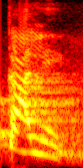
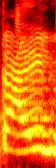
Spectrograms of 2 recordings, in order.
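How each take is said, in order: First: The 'i' vowel comes after the consonant. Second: The 'i' vowel comes before the consonant.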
